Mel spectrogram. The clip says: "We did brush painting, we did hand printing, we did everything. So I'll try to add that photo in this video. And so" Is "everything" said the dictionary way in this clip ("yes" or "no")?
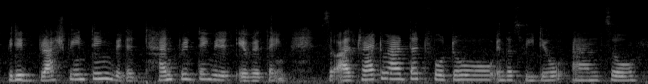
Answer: no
